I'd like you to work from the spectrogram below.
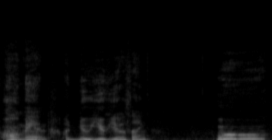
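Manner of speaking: mock-giddy, rising to a high whoop; excited fan. Fan recalling news of a new series, excited. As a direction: recreate fanboy hype, capped with a high "Woo!". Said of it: "excited, 'cause I was like".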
